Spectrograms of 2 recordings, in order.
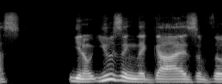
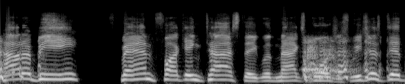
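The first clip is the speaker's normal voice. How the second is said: laughing; 6 semitones higher than usual. Real, not acted. Reads book title, laughing.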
